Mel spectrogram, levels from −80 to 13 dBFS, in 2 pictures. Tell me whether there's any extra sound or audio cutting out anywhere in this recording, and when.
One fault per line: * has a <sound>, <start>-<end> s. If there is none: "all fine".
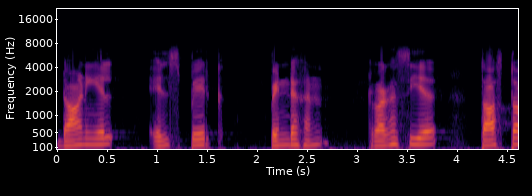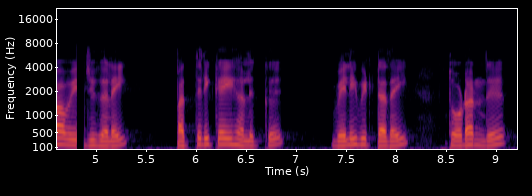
* has a dropout, 4.8-4.9 s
